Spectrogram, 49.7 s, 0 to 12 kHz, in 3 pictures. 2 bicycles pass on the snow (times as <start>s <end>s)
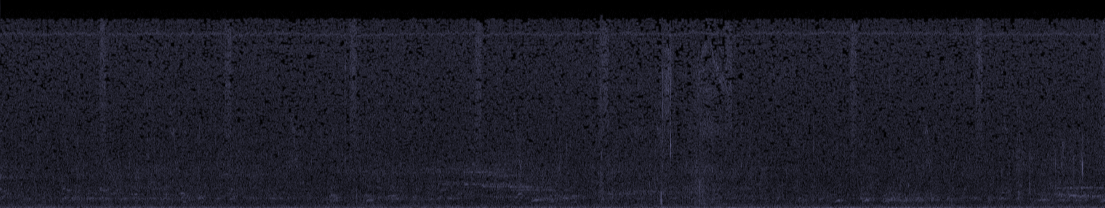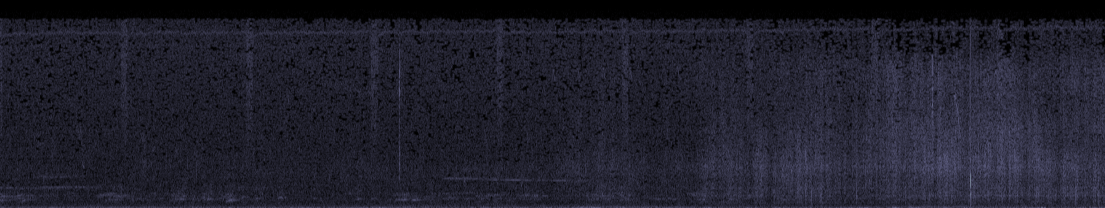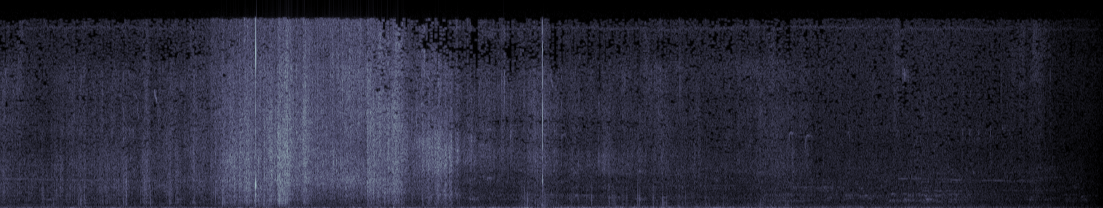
23.4s 48.8s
